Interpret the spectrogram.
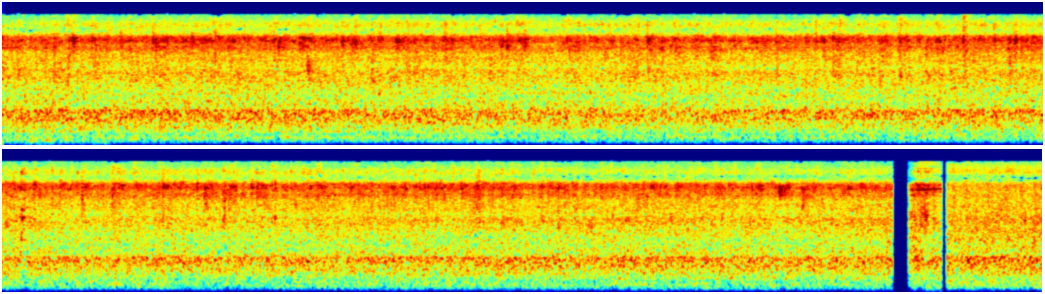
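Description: Heavy rain pouring onto a flooded paved yard: a steady, unbroken hiss of drops splashing into standing water. It breaks off briefly near the end.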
